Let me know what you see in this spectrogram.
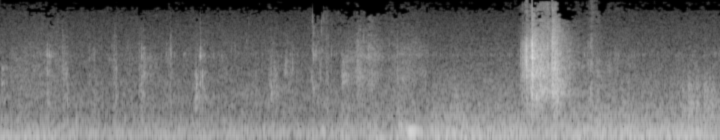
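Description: Chewing with small mouth clicks, then a short loud crunch of a crisp fried cracker about five seconds in.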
